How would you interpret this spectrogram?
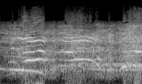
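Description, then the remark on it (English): A large crowd of thousands roars and cheers at a rally in Cedar Rapids, in a steady, loud wash of many voices, with shouts rising and falling over about a second and a half. “The place is packed with thousands of people trying to get in.”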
